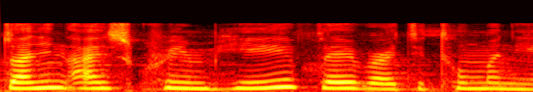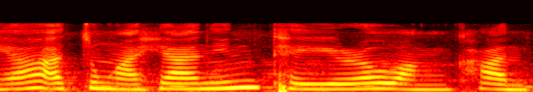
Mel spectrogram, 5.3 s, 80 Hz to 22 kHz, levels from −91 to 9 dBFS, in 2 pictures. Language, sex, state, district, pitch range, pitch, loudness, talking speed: Mizo, female, Mizoram, Aizawl, 225-255 Hz, 240 Hz, -17 LUFS, 215 wpm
